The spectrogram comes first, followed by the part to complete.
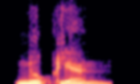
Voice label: "nucleon", Indian

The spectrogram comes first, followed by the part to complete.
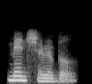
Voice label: "mensurable", Indian

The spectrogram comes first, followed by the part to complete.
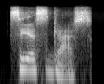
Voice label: "CS gas", Indian

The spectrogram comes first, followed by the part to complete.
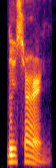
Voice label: "lucerne", American

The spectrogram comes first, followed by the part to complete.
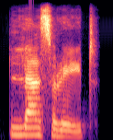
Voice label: "lacerate", Indian

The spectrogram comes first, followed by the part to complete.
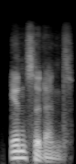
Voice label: "incident", American

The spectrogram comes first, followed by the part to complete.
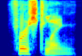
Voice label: "firstling", American

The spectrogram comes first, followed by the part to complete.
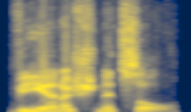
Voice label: "Vienna schnitzel", American

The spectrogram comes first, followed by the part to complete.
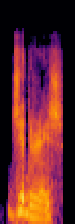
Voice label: "gibberish", Indian

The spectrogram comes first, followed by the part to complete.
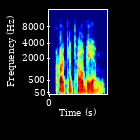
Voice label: "kurchatovium", American

